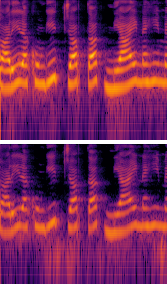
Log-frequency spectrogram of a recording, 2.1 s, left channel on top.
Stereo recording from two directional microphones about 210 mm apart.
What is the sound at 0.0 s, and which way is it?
A woman's voice, 25° left (ahead or behind).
